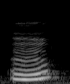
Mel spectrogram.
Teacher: A very light sound of G will come out at the end, ng.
